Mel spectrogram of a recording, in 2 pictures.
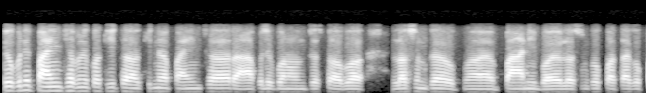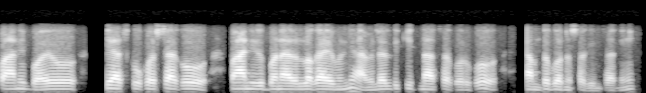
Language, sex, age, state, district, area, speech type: Nepali, male, 60+, West Bengal, Kalimpong, rural, conversation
